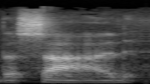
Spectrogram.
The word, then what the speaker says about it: beside: so beside pronounce it beside and then you'll understand that there's an unstressed on the b and a stressed on side cuz it's beside you can hear the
